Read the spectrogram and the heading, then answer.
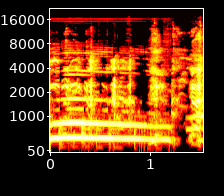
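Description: Dogs howl in one long, steady, drawn-out tone that barely wavers, loud, with short choppy bursts of other sound breaking in around it.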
